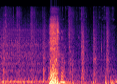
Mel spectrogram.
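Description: A single rifle shot cracks loudly.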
